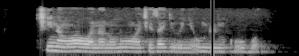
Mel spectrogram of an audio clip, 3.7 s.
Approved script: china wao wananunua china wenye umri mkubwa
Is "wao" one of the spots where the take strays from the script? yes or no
no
